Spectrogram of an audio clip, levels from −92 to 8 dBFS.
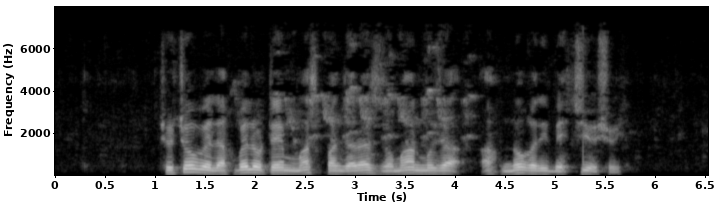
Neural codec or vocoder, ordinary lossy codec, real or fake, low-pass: none; MP3, 48 kbps; real; 7.2 kHz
